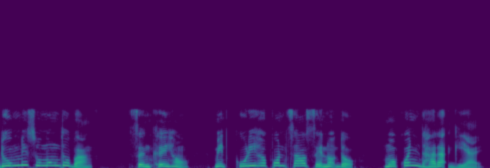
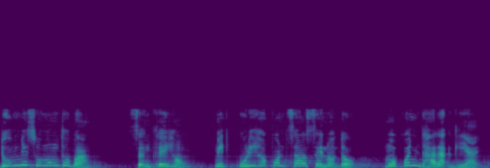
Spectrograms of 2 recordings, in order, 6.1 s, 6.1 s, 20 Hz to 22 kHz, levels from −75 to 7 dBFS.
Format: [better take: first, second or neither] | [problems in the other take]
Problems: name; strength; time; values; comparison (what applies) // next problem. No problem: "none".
first | noise reduction (neural separator model SepFormer DNS4)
